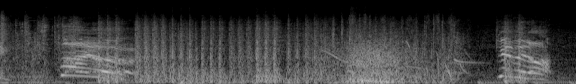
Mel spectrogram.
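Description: Troops firing guns on command in the Final Fantasy VII Crisis Core game, a rapid, loud burst of automatic fire with ricochet whines, a brief lull, then another sharp burst near the end.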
